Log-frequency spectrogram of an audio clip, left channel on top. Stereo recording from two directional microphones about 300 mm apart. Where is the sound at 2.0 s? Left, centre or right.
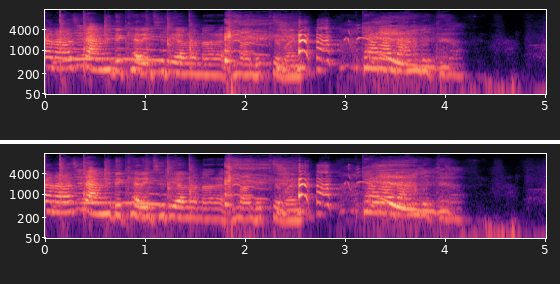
Centre.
